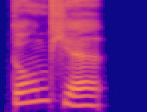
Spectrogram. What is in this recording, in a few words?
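"dong1 tian1", Mandarin Chinese; HSK3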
